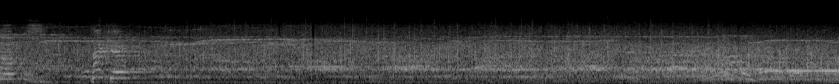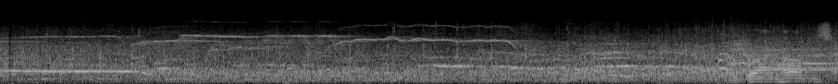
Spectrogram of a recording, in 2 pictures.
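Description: A boxing arena crowd applauds after the Billy Hardy versus Brian Holmes British bantamweight title fight, a sustained roar of clapping and cheering with a commentator talking over it throughout.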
